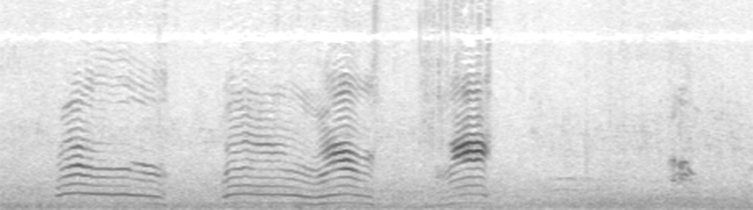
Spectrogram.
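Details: Female stray cat, a regular in a park car park, talking in three clear, drawn-out, wavering meows about a second apart, the last one higher and brighter, then a soft faint chirp.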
